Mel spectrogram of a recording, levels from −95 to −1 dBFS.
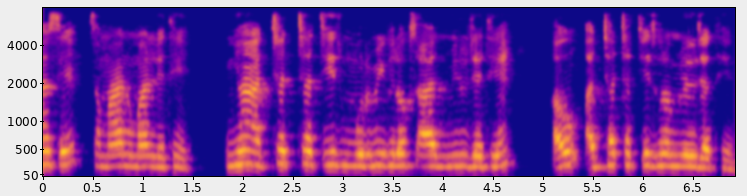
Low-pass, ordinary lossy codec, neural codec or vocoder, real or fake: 7.2 kHz; none; none; real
